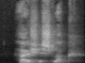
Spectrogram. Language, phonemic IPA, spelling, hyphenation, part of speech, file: Dutch, /ˈɦœy̯.ʃə(s)ˌslɑk/, huisjesslak, huis‧jes‧slak, noun, Nl-huisjesslak.ogg
- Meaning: snail, gastropod with a shell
